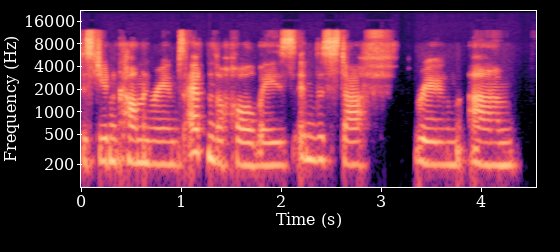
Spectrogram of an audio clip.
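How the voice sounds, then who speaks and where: Against a quiet background, a woman speaks at a medium pitch with an Irish accent. Her pace is fairly slow and her intonation monotone and flat. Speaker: music student. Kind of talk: conference presentation. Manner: hesitant, many fillers.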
